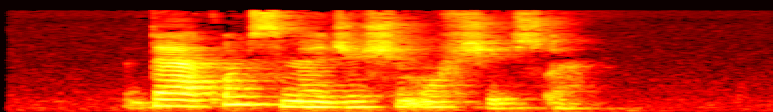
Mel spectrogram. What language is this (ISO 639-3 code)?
ady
